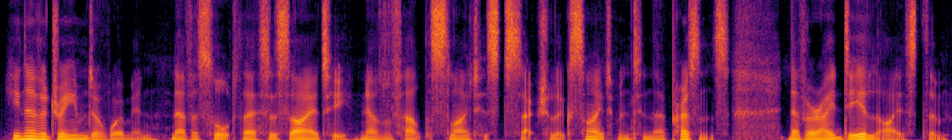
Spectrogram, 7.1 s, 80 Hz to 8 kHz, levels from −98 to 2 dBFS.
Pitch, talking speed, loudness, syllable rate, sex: 110 Hz, 175 wpm, -22 LUFS, 6.0 syllables/s, male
